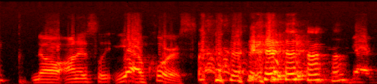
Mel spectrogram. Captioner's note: laughs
